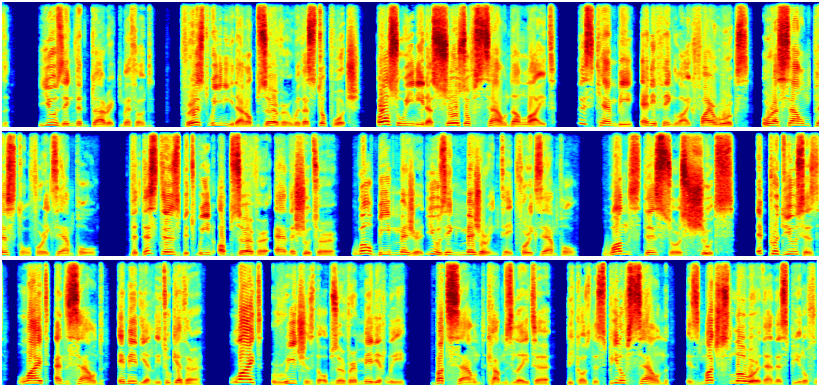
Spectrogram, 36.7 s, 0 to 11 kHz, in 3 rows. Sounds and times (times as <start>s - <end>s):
Speech: 0.0s - 36.7s.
